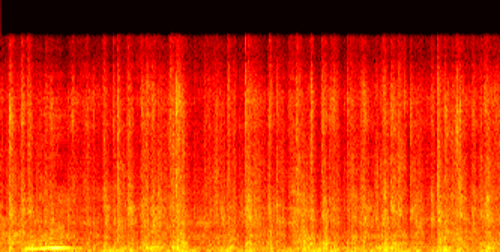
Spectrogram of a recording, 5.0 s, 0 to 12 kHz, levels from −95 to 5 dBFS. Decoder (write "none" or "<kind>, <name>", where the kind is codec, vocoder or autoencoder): codec, HILCodec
